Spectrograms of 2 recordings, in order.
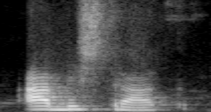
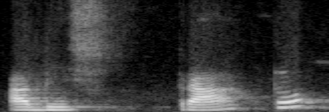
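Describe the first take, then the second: First: Said in the usual way. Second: Abstrato drawn out slowly, each syllable apart. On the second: Shown as a demonstration. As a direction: stretch out abstrato so they hear every syllable.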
